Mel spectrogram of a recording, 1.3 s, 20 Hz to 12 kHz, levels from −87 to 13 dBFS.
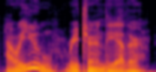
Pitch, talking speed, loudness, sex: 105 Hz, 275 wpm, -14 LUFS, male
